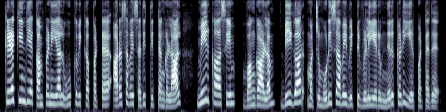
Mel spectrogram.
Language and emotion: Tamil, neutral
